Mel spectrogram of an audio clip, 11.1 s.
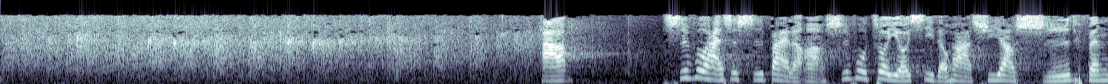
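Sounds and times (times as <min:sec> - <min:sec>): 
audience applause: 0:00.0 - 0:05.4
speech: 0:05.4 - 0:05.8, 0:06.6 - 0:11.0.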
